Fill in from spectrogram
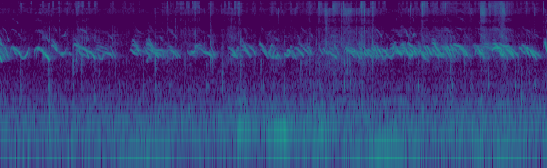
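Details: Chickens chirping: a dense, continuous stream of high, quick wavering peeps from several birds over a steady low rumble.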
